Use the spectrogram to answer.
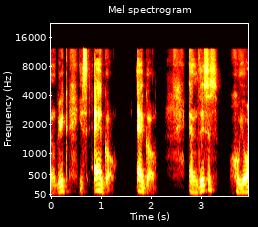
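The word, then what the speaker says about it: εγώ: Yes, you are the ego in Greek pronounce uh correct pronunciation in Greek is ego. Ego and this is who you are.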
